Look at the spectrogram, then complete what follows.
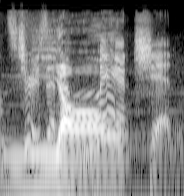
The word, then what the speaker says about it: Niall: I've been calling Niall Neil this whole time. I think it's been a while since I heard his name pronounced. I was just going off N-I-A-L. Niall.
